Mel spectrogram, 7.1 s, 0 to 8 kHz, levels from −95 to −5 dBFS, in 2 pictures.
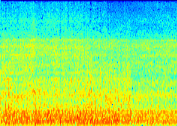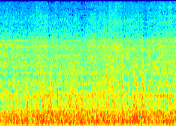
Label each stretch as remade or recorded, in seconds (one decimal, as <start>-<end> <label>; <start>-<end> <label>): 0.0-2.1 recorded; 2.1-3.1 remade; 3.1-5.5 recorded; 5.5-6.3 remade; 6.3-7.1 recorded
